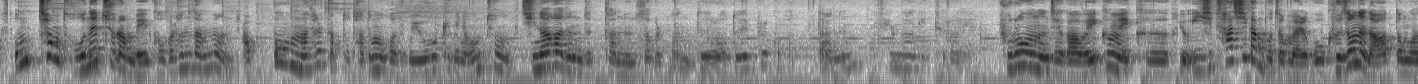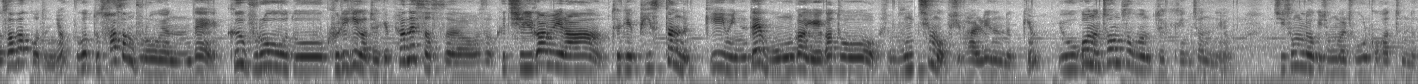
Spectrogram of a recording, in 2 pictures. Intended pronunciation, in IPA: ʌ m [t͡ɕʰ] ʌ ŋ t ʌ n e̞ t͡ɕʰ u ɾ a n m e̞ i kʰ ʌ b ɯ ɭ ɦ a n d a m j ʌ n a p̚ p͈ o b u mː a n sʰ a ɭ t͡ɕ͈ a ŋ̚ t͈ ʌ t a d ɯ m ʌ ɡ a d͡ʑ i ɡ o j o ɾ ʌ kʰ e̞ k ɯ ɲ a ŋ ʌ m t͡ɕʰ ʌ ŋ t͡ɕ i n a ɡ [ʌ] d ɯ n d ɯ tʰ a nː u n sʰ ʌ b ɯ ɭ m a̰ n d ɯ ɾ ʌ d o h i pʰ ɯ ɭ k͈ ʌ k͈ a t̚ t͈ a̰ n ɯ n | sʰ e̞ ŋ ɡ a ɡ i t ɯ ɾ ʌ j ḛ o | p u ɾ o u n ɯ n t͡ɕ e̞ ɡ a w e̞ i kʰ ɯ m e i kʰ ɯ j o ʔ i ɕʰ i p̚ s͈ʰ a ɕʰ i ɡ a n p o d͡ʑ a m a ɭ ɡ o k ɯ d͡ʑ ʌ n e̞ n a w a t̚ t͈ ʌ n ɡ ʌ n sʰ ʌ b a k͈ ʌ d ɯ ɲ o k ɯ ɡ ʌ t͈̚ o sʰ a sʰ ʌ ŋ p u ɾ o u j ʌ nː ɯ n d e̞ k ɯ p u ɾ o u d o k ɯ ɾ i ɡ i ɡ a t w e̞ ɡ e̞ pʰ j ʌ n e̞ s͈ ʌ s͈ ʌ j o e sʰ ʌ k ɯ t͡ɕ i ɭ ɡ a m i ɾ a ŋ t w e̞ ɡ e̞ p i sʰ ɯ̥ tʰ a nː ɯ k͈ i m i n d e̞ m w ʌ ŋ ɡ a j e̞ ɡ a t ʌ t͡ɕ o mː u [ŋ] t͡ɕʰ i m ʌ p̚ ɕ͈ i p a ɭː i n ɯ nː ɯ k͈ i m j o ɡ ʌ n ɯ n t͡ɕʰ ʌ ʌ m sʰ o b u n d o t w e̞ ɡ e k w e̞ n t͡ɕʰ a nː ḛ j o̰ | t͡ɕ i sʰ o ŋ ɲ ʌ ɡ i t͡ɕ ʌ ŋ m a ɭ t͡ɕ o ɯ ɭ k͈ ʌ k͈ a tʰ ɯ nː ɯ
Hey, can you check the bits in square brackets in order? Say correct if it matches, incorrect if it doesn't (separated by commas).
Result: correct, incorrect, correct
